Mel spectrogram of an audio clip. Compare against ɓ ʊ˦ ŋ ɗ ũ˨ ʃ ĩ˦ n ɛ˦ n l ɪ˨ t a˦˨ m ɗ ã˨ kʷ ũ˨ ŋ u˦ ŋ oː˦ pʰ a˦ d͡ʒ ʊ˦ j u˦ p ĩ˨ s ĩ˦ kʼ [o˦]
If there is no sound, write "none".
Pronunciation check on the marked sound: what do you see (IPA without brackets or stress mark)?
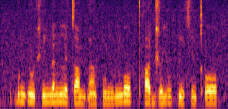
o˦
